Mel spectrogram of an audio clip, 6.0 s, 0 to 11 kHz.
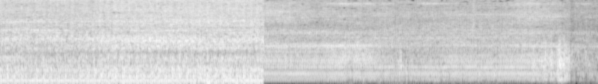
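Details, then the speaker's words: Baotian BT125T-2 125cc scooter, long stood, first start after cleaned 24mm carburetor, new ignition, GY6 50cc CDI, 12V battery: rough, uneven idle fluttering about four beats per second, then cuts out abruptly. Owner suspects starter clutch; cause unclear. "running strange sound oop oops oops what happened there didn't that didn't sound good oh something is wrong"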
